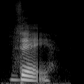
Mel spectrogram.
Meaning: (pronoun) 1. A group of entities previously mentioned 2. A single person, previously mentioned, whose gender is unknown, irrelevant, or non-binary.: One whose gender is unknown, irrelevant, or both
- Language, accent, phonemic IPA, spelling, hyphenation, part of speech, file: English, General American, /ˈðeɪ̯/, they, they, pronoun / determiner / verb / noun, En-us-they.ogg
